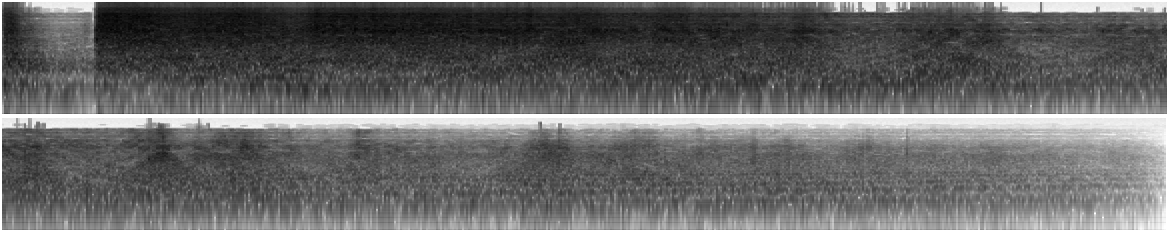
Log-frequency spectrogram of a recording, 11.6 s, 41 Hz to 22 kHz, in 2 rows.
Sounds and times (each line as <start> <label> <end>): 0.0 explosion 6.4
0.0 Tomahawk Missile Rocket Launch 9.7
